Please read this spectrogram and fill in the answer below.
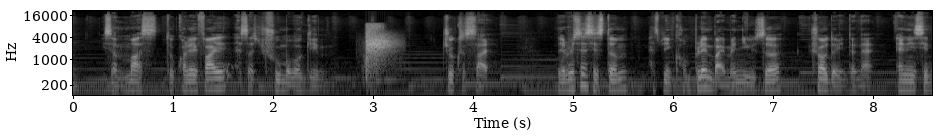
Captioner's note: slap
